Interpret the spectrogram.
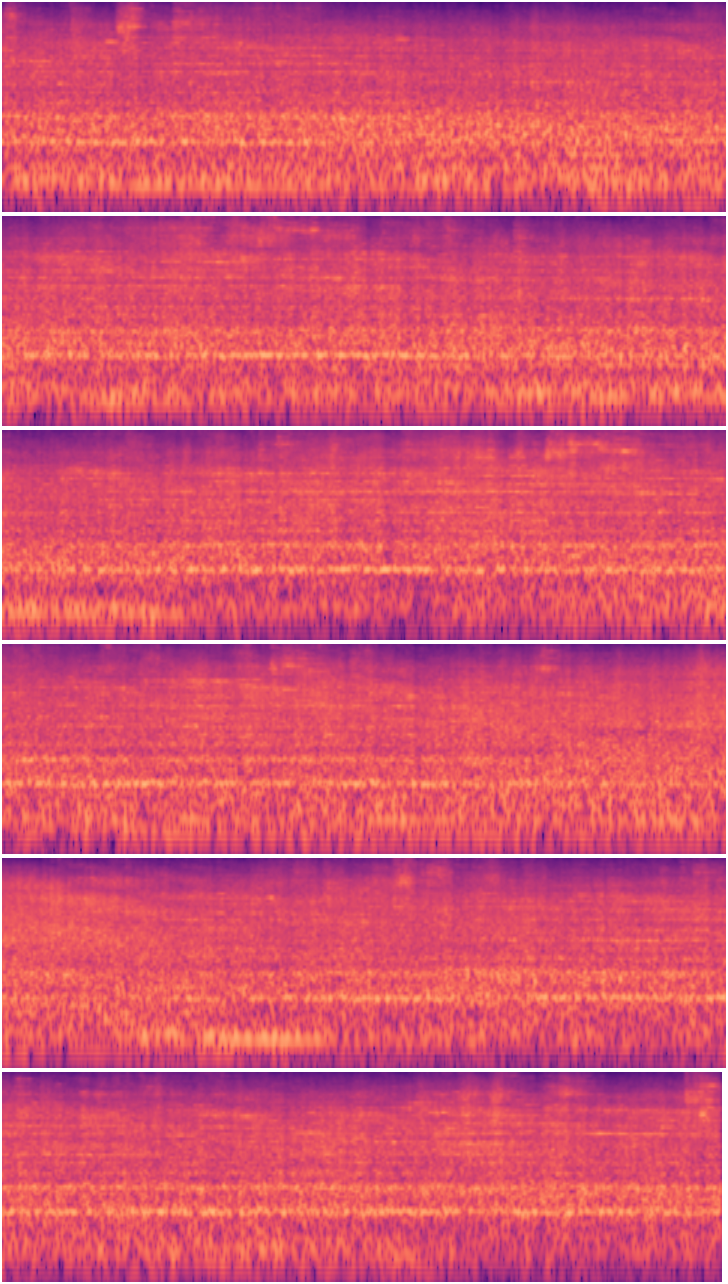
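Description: Double-stack container cars of a freight train rolling past, with steel wheels running on the rails in a continuous steady rumble. A steady tone runs through the rolling noise.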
